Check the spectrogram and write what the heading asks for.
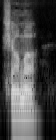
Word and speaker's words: Shyama: Gauri, Shyama Gauri, and Shyama, the long A at the end, Shyama, makes it the feminine, and it refers to Kali, the dark goddess, the dark-colored goddess.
